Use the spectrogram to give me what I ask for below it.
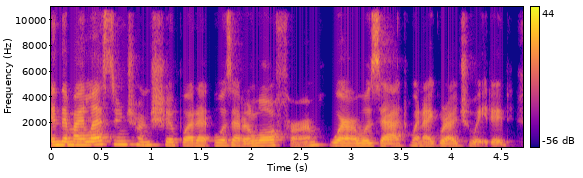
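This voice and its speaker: With a Portuguese accent, a woman speaks at a moderate pace. Her pitch is medium, with ordinary variation. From Brazil. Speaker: lawyer, former general counsel. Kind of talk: interview podcast.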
